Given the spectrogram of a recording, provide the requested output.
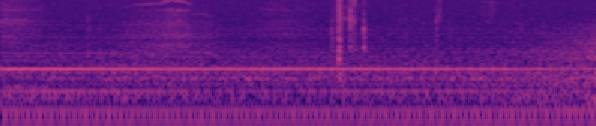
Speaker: I figured that. The engine's pretty healthy in here.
